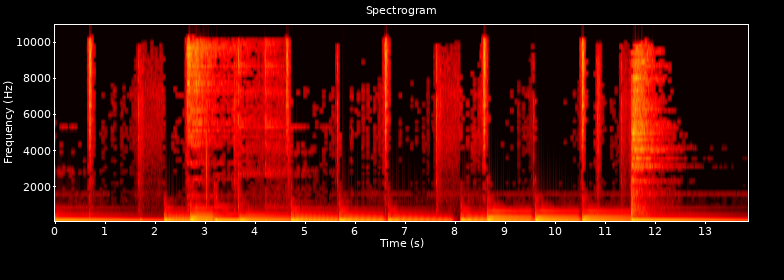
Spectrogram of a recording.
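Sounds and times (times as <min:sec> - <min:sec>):
jazz backing music: 0:00.0 - 0:13.0.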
